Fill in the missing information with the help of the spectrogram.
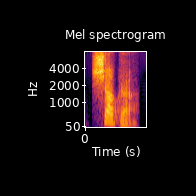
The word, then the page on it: shopper: Indian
